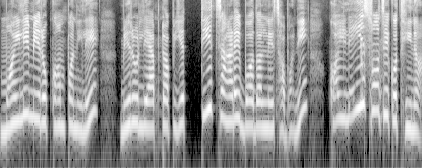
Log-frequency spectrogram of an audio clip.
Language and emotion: Nepali, surprised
